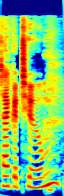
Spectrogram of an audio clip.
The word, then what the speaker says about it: hecatomb: Also, I think I realized recently it's pronounced hecatomb, which makes sense because it's tomb, but it just feels wrong.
